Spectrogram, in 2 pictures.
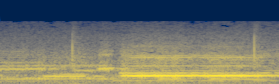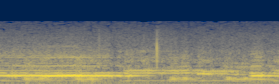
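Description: steam train whistle

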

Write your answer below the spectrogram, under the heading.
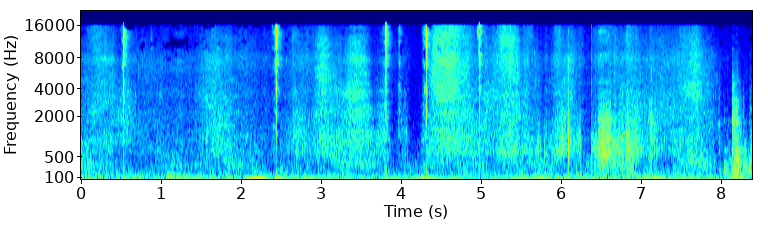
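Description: scissors cutting hair

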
